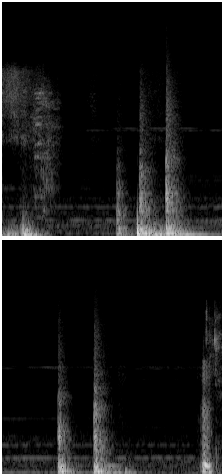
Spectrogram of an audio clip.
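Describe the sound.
Knocking on a door: several sharp, hollow knocks come in uneven groups separated by pauses, moderately loud against a quiet background, with no talk.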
